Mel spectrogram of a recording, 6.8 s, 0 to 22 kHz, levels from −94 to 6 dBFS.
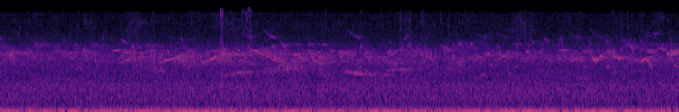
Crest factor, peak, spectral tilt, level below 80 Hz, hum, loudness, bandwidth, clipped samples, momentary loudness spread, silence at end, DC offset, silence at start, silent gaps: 16 dB; -32 dBFS; -2.5 dB/octave; -50 dBFS; none; -49 LUFS; 16 kHz; under 0.1%; 4 LU; 0 s; under 0.1%; 0 s; none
